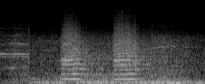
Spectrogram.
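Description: Car engine running with a low rumble, and two short steady-pitched toots about half a second apart near the middle.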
